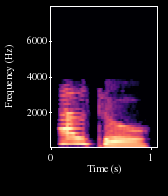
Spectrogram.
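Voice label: "alto", IND, female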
